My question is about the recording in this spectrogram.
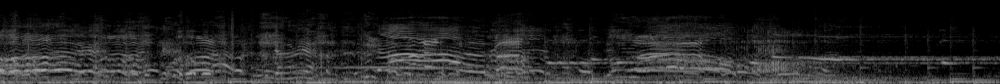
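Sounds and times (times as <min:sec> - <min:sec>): men yelling: 0:00.0 - 0:09.4
dramatic music: 0:03.0 - 0:10.0.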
